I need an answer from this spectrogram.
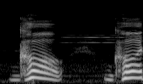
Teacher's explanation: घ देखील उच्चारत असताना हवा जोराने बाहेर येते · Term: महाप्राण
